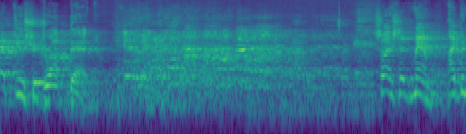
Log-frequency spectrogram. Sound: audience laughing

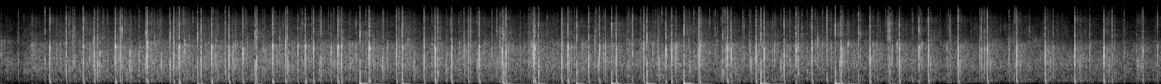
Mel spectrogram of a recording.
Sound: applause

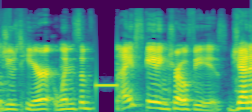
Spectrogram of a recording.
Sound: beep

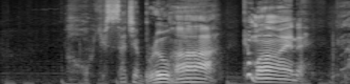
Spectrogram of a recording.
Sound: groans

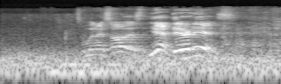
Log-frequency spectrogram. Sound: chuckling

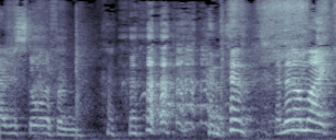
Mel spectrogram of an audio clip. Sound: laughs

